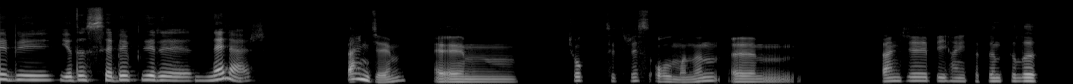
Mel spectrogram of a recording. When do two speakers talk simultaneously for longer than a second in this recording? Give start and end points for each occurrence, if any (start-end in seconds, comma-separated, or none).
none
